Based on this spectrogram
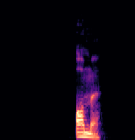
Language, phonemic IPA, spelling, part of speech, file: German, /ɔmə/, Omme, noun, De-Omme.ogg
- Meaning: head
